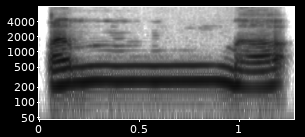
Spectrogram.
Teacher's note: आइन को आइन की तरह पढ़ा जाता है, हमजा की तरह नहीं, अलिफ की तरह नहीं, आइन गले से पढ़ा जाता है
